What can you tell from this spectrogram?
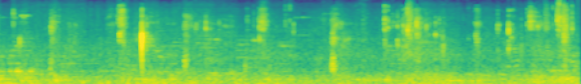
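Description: Plastic clothes hangers clicking against each other and scraping on a metal clothing rack as dresses are pushed aside: a scatter of light, sharp clicks, with one louder click about a second and a half in.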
